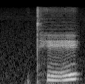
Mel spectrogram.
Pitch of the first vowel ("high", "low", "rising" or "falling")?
rising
